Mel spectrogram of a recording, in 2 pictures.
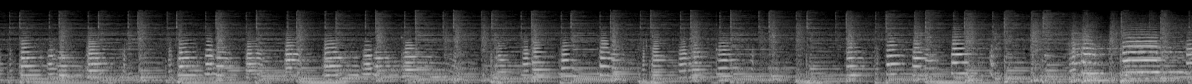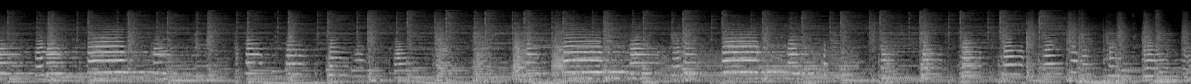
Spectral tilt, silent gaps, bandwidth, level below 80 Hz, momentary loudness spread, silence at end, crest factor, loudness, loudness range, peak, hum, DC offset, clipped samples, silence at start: -4.5 dB/octave; none; 13.5 kHz; -36 dBFS; 9 LU; 0 s; 16 dB; -21 LUFS; 5 LU; -4 dBFS; none; 0.1%; under 0.1%; 0 s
